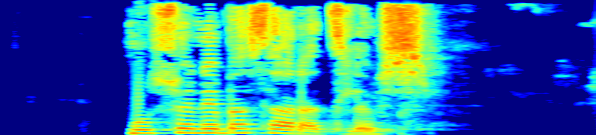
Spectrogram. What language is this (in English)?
Georgian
